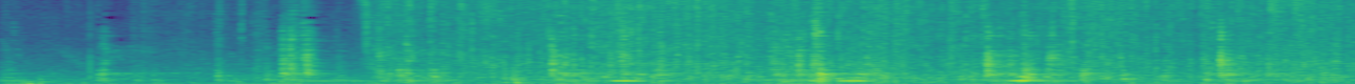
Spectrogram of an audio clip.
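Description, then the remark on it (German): Sloshing and splashing as water is scooped out of a water-filled hollow at a crossroads, a steady wet crackle with small bursts of splashes running throughout, with no voices. “Da ist schon Wasser drin in der Kuhle.”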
